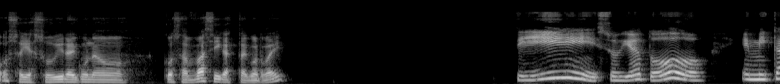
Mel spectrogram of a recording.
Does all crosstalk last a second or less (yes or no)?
yes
